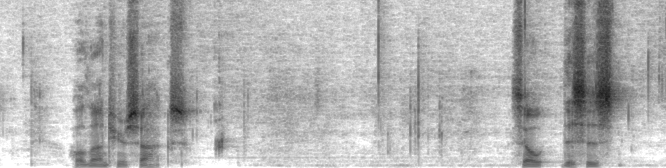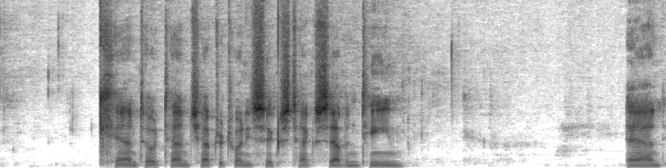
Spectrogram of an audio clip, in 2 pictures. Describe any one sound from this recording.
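An elderly man speaks calmly and close into a microphone, with pauses.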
